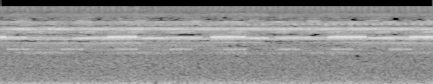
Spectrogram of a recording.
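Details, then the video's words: Gentle chirping of crickets in a serene park as evening unfolds, heard as a constant high shrill trill with brief pulsed chirps recurring at a slow irregular beat, and a quiet low rumble beneath. "Park Serenade: Cricket Sounds in a Peaceful Park | Evening Ambience"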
